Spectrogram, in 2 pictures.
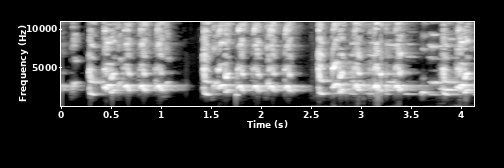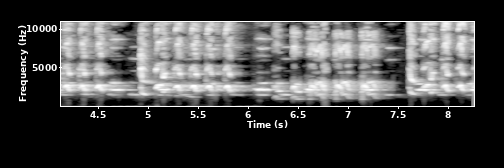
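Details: Rosella song for encouraging mating: a string of rapid chattering phrases repeated again and again with short pauses, some phrases rougher and lower in tone.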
